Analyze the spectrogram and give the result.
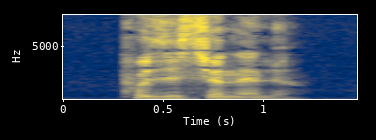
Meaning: positional
- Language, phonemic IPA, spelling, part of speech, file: French, /po.zi.sjɔ.nɛl/, positionnel, adjective, LL-Q150 (fra)-positionnel.wav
